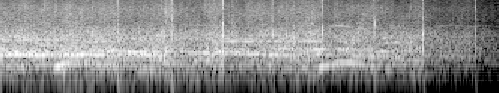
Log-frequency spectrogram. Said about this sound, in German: Der Jubel beim Team Bruckner bzw. den Anhängern war, wie man hört, relativ groß. Auch wahrscheinlich die Erleichterung, die dann abgefallen ist von allen Beteiligten.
